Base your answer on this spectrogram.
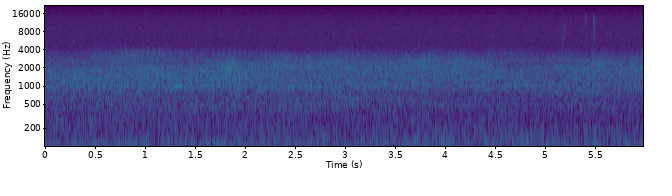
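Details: Steady low rumble of passing traffic or engine noise, with no animal calls audible.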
